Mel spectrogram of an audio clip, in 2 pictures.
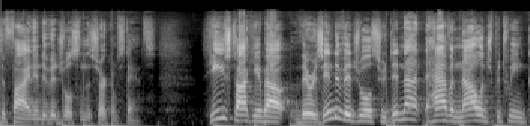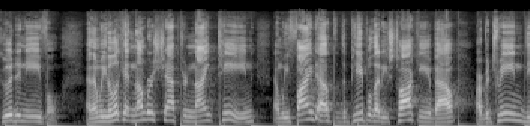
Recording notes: Sermon preached on Sunday Evening on June 18, 2023. At the First Baptist Church of Easton.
